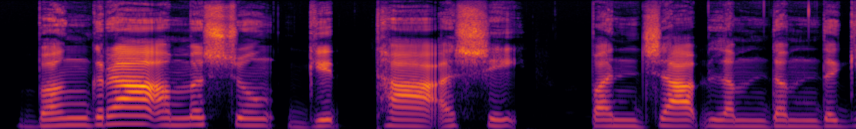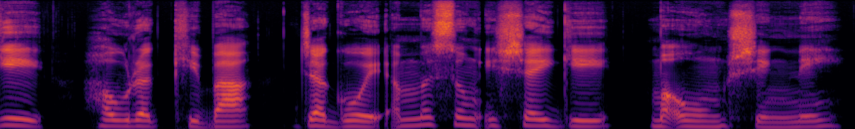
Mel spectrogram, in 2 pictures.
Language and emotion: Manipuri, neutral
